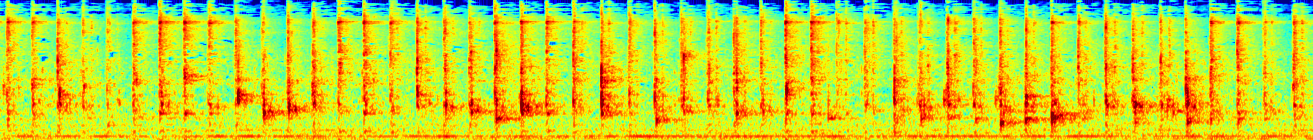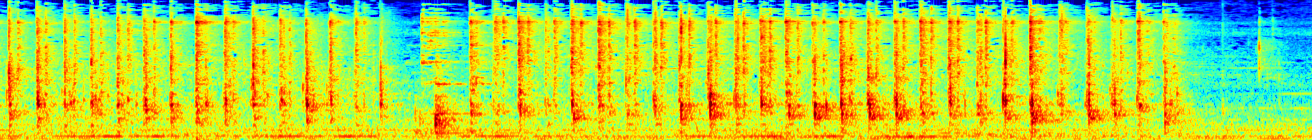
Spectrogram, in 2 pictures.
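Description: Wire whisk beating eggs in a glass bowl, its metal tines clicking against the glass in a rapid, even rhythm, with a short break about two-thirds of the way through.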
